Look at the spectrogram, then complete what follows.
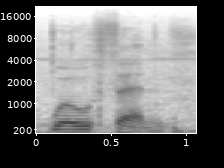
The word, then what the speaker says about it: Woðen: So as I have here written on the screen, Woden, it's technically pronounced Woe-th-en with a th. Because it looks like a D, you can pronounce it as Woden, and sometimes I just use the High German Wotan.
